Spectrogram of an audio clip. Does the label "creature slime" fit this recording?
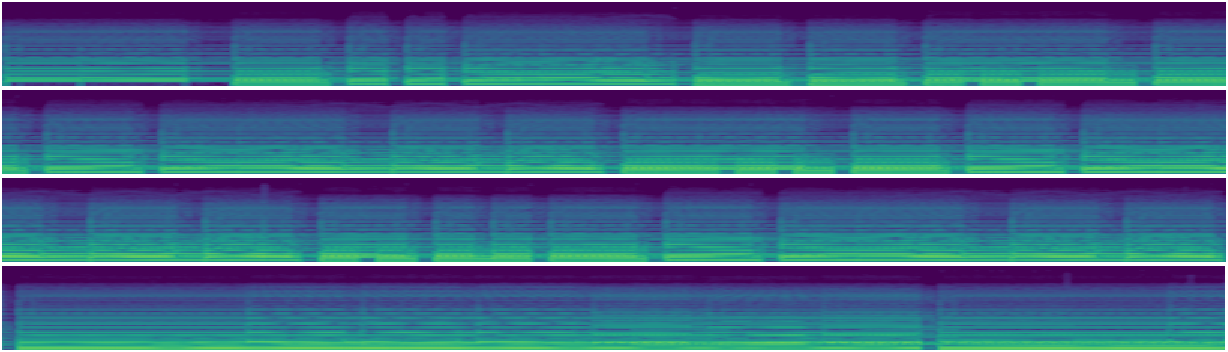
No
